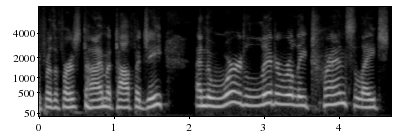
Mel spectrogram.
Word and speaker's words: autophagy: as I've already stated, and like I said, pronounced correctly for the first time, autophagy.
